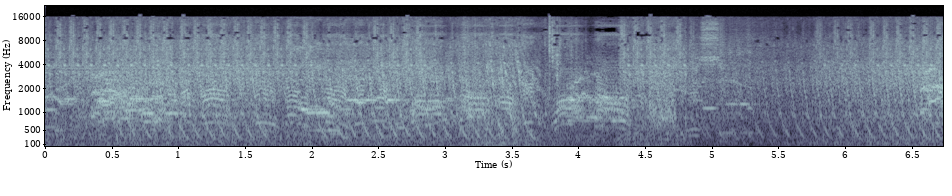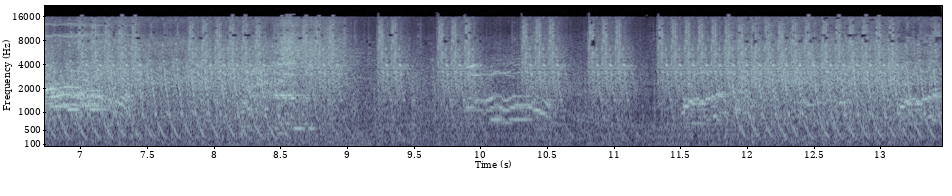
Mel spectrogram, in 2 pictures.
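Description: Gunfire from a gunship's gun in a military video game, loud rapid bursts that run almost continuously, broken by a couple of short lulls before the firing resumes.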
